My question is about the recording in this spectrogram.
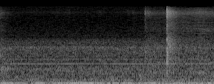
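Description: A red pen writing briefly on paper, then a single sharp click about one and a half seconds in, over a steady low hum.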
